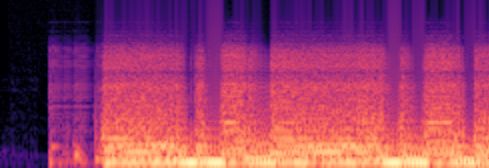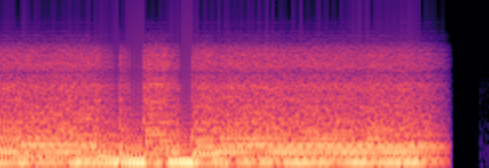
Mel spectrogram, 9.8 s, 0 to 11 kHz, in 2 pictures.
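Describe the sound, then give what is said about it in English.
An electric guitar through an OCD overdrive pedal on a 9-volt power supply plays heavily distorted chords with a thick, flubby low end and harsh clipping from exceeding the pedal's headroom, loud and sustained for about nine seconds with brief choppy breaks, no voices. “So in that version, you hear a lot of flubbiness and a lot of just clipping where it's exceeding the headroom of the pedal itself.”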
